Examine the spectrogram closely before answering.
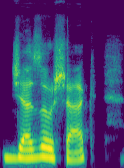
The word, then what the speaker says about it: Jesowshek: wind so i will say it's it's jezoshak and honestly when people look at the name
